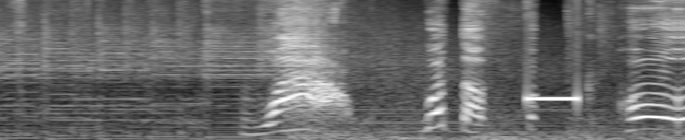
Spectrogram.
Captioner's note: beeps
